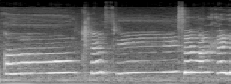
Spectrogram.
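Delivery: very high mock squeal; squealing coworkers. Coworkers squealing thanks to Chelsea for donuts, very high. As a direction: shriek it like delighted coworkers.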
